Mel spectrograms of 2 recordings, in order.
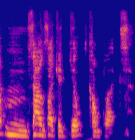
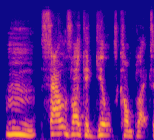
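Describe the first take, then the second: First: Slow, clear punchline with "guilt" said like "gilt"; slow punchline again. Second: Slow, deliberate punchline; drawn-out joke delivery; slow doctor punchline. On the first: Shown as a demonstration. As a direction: land "guilt" as "gilt", drawn out. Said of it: "guilt is J, uh, G I L T". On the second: Acted. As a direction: draw it out like a pondering doctor. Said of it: "the doctor says".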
